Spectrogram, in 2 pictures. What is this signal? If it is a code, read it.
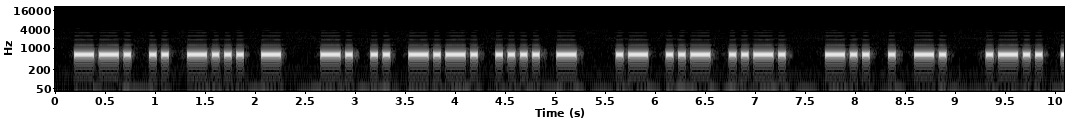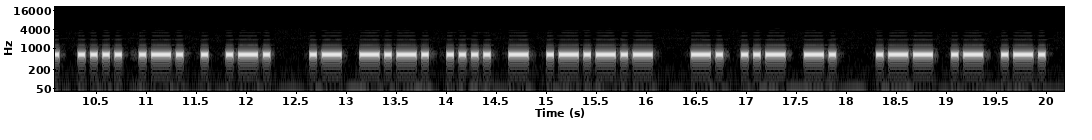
Morse code, heard as a keyed tone, about 20 wpm, 630 Hz. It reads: GIBT NICHT AUF DEN LEHRER ACHT. NUN WAR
